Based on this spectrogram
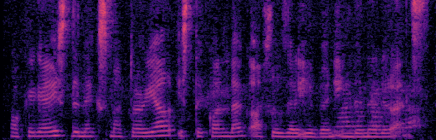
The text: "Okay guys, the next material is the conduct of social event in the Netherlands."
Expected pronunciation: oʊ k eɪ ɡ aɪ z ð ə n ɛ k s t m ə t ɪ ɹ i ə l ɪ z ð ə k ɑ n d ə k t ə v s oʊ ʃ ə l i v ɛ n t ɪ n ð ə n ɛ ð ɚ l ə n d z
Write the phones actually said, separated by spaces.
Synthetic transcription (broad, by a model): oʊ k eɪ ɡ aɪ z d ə n ɛ k s t m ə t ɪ ɹ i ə l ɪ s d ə k ɑ n d ə k t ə f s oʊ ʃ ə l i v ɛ n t ɪ n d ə n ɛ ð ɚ l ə n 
